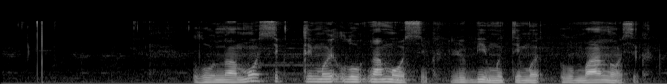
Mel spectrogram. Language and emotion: Russian, positive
